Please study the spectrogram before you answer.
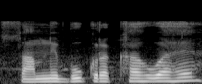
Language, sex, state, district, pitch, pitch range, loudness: Hindi, male, Jharkhand, Ranchi, 145 Hz, 140-150 Hz, -15 LUFS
